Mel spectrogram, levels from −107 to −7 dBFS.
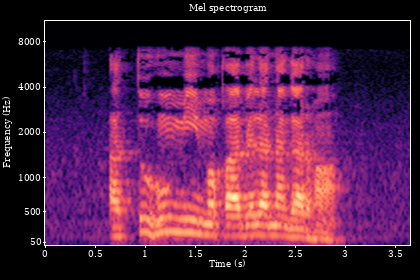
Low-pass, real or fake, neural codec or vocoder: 7.2 kHz; real; none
